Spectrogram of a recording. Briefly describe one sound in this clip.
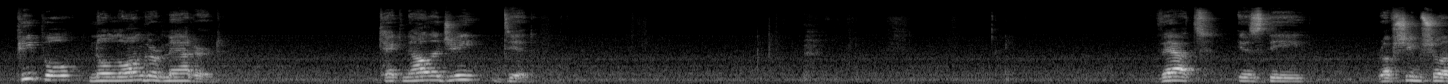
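An elderly man speaks calmly close to a microphone, in short phrases with long pauses.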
